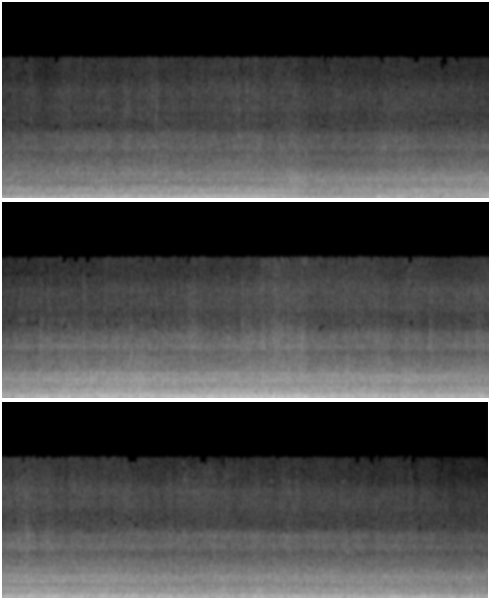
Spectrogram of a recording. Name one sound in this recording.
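An electric train rumbles into a station and rolls past close by.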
